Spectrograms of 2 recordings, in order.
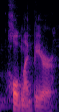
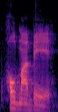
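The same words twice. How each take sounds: First: Said in the usual way. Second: "beer" said as an Australian "bee-ah"; Australian accent. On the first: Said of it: "Oh, excuse me". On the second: Acted. Narrator voicing Liam the sheep farmer, Australian accent. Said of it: "the way Australians say beer".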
